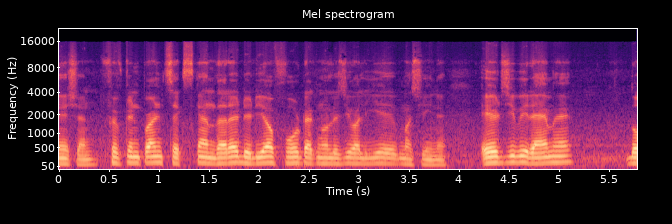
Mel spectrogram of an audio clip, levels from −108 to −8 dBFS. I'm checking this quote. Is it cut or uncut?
uncut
